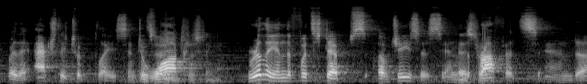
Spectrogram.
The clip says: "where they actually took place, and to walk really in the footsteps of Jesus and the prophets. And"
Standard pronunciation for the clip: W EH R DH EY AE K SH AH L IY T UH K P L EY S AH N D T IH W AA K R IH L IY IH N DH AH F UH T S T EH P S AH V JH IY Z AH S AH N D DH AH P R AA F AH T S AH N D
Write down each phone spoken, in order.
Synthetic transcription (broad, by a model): W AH R DH EY AE K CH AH L IY T UH K P L EY S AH N T IH W AA K R IH L IY IH N DH AH F UH T S T EH P S AH V JH IY Z AH S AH N DH AH P R AA F AH T S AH N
